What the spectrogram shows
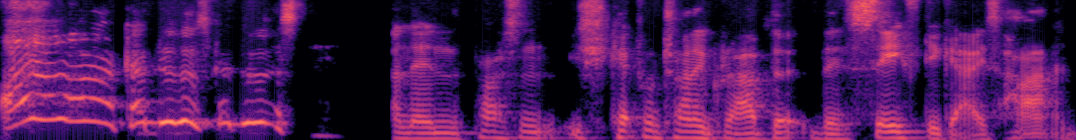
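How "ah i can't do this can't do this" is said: acted screaming and shouting, very high and shrill. Retelling a panicking bungee jumper at the top: imitating someone screaming. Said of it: "screaming, shouting, going".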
